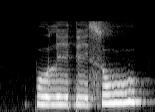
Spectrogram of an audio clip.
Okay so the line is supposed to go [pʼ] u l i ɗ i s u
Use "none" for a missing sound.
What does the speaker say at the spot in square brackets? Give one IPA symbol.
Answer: p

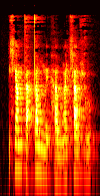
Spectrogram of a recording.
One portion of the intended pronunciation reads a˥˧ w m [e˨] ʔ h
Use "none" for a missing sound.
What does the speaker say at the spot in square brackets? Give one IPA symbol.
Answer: e˨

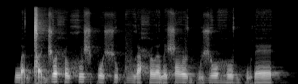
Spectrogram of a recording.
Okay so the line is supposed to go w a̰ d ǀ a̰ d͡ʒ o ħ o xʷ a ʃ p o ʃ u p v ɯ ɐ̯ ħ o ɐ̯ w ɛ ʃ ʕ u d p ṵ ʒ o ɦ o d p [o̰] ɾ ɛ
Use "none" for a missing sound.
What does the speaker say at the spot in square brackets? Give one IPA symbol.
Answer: ṵ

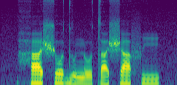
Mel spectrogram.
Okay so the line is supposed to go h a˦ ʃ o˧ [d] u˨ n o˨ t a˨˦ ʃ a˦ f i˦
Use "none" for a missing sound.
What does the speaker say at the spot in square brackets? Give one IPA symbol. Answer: d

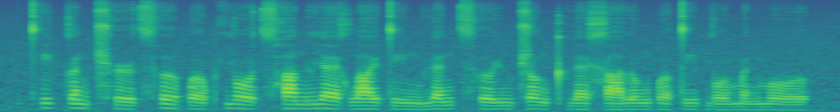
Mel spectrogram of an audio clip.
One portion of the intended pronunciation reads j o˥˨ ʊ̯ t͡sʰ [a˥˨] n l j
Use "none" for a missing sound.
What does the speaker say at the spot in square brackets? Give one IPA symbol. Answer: a˦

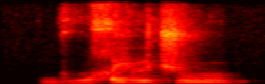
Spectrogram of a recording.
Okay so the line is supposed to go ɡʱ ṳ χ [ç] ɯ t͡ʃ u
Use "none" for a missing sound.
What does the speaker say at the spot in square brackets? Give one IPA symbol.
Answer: j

